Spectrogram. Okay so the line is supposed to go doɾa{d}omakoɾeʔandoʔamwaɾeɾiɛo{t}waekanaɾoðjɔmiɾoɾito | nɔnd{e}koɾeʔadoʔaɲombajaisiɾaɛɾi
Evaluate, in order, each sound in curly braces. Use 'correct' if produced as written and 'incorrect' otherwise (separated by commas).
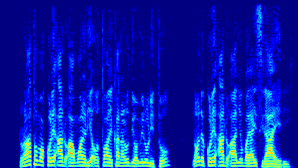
incorrect, correct, correct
